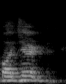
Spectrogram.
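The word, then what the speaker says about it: budget: में होना चाहिए तो दी जो है उच्चरित नहीं होगा दी हमें नहीं पढ़ना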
